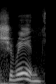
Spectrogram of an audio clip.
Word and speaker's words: Sharon: since I remember, but my name is spelled Sharon, but it's a Persian name. So, I don't know why they spelled it Sharon. Sharon, but it's said from Since I'm a child, Shireen.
